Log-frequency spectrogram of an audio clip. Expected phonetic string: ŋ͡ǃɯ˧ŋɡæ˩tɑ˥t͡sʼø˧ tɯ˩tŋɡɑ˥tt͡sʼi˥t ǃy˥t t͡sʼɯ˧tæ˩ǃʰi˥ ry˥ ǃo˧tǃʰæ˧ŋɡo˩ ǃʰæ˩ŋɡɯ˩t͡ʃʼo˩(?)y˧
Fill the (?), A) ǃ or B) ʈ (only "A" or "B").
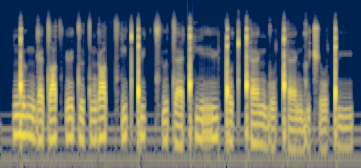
A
